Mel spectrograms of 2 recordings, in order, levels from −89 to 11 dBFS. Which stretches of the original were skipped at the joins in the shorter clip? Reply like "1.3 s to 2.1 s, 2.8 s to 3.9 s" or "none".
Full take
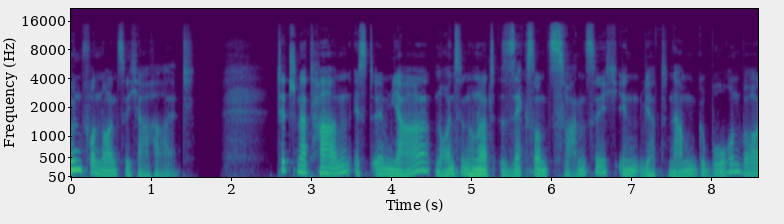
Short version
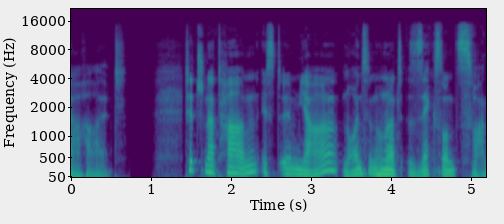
2.2 s to 2.5 s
